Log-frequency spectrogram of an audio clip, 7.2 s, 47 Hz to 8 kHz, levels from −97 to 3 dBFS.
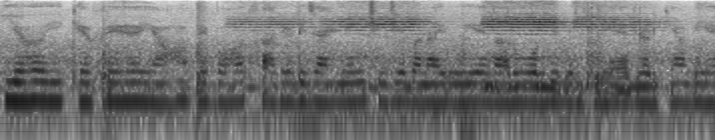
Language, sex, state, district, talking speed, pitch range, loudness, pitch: Hindi, female, Rajasthan, Bikaner, 175 wpm, 185-195 Hz, -16 LUFS, 190 Hz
